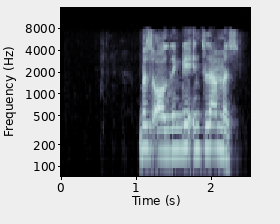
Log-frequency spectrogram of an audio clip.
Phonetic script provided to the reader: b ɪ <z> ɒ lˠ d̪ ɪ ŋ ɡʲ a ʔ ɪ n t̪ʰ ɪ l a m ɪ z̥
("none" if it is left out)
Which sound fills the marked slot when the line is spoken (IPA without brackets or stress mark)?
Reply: z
